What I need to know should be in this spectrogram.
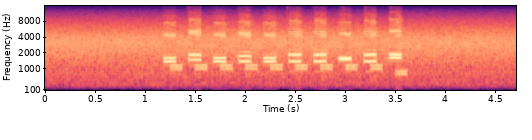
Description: Multi-frequency trunk signalling (R2, with the far end's replies), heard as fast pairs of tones, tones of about 120 ms, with phone line noise. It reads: 2824277379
